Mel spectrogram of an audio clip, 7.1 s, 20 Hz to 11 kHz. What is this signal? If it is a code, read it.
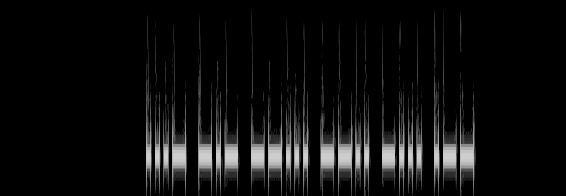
Morse code, heard as a keyed tone, about 22 wpm, 700 Hz. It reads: VK7ZBW
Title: DXCC-100 Call Signs - 6 Characters - Repeated 2x - 22wpm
